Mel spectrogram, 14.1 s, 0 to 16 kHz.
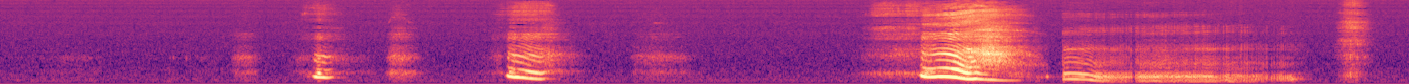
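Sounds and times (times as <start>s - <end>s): soft breaths: 0.4s - 7.1s, 8.5s - 13.8s
woman yawning: 9.2s - 12.0s.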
